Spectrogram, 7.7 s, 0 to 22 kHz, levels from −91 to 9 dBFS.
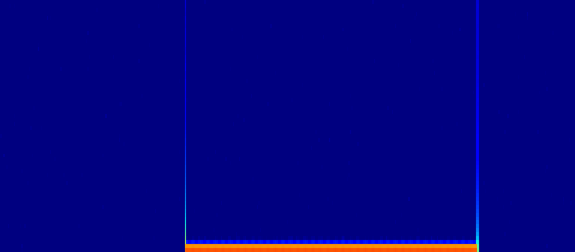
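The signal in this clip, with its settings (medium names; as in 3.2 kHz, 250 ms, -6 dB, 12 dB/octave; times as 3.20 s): call progress tone dial tone, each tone -11.5 dBFS 3.89 s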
